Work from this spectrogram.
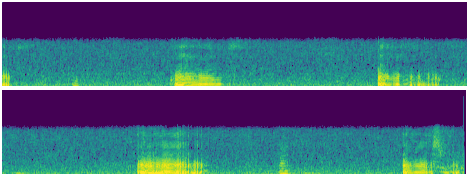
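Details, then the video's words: Sleeping female beagle puppy resting on her mother, snoring in four raspy, low-pitched bursts spaced about three to four seconds apart, the third longest at about a second, with quiet breathing between them. "Snoring beagle puppy"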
